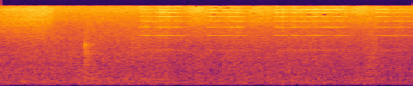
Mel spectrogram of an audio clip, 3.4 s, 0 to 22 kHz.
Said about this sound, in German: Eine Laserschneideanlage für die Metallbearbeitung, computergesteuert und groß wie ein Kleinwagen, unter einer transparenten Abdeckung sprühen die Funken. Im Moment schneide ich äh, Stahlbleche in einer Dicke von 2 mm.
